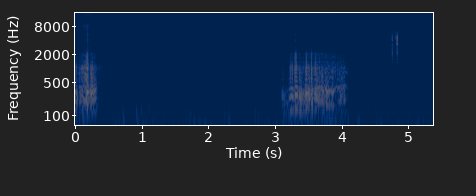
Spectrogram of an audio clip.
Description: Milton snoring 😴💤 #dog #doglover #pets #chihuahua #chihuahualove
